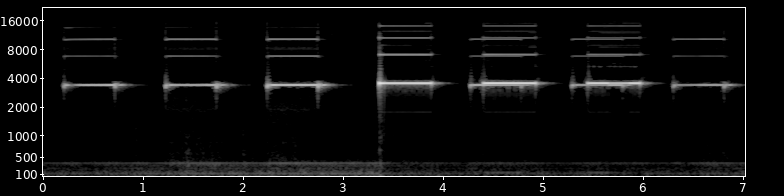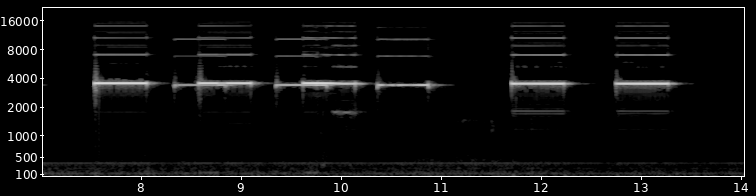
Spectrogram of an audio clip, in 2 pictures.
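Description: Two smoke alarms, a First Alert and a Kidde, beeping in test mode with loud high-pitched piezo horn tones about once a second. The second alarm joins after about three seconds at a slightly higher pitch, and the two beep out of step with each other until both stop near the end.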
